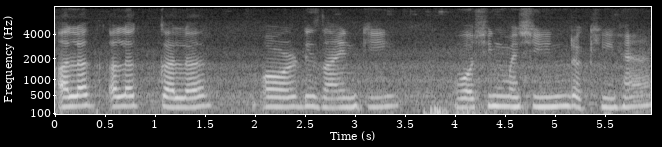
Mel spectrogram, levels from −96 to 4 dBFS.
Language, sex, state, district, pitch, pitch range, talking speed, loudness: Hindi, female, Punjab, Pathankot, 225 Hz, 215-235 Hz, 100 wpm, -18 LUFS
